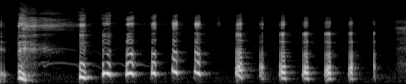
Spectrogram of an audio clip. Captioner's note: laughter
